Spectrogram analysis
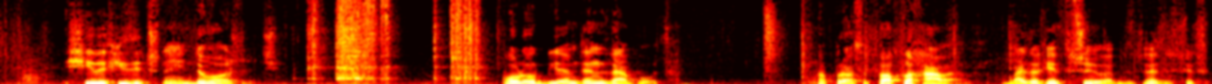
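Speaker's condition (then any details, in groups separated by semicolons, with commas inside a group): Down syndrome; intellectual disability, intermittent memory lapses, difficulty with arithmetic and counting money; turning 28 this year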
